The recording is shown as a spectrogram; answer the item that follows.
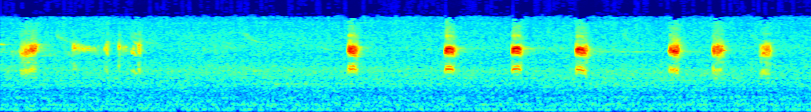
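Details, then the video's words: Countryside tiger shrike giving short, harsh, scratchy notes: a few soft ones early, then seven loud rasping calls spaced roughly half a second to a second apart, with a quiet rural background. "Chim Bách thanh vằn ở vùng quê"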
